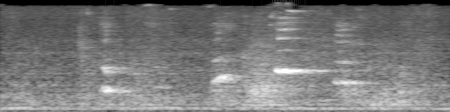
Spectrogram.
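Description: Rhodesian Ridgeback puppies yipping and whimpering: about four short, high calls in quick succession, the loudest about halfway through.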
